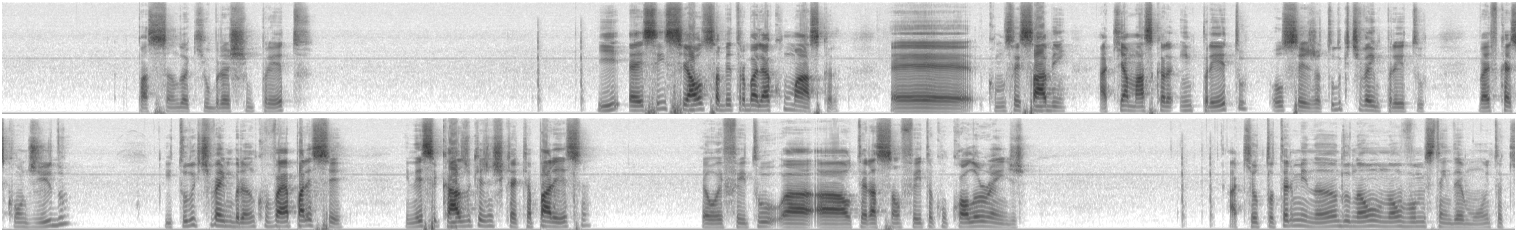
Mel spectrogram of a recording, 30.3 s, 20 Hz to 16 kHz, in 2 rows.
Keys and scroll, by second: 5.5 space, 20.2 x, 26.9 space.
